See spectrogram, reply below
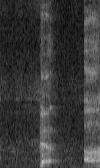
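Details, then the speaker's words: A sharp, voiced hiccup, then the start of another, in a quiet room, from a man with an ongoing bout of hiccups. "all right what the hell are hiccups anyways trapped air bubbles how many do I have"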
